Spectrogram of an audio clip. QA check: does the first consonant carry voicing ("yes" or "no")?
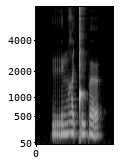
yes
